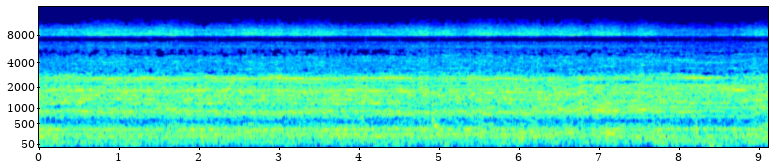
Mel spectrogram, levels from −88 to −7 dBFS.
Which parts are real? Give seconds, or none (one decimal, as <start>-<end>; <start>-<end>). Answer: 0.0-9.1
